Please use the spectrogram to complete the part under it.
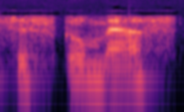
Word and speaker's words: Cisco Meth: The beautiful thing about my name is I am the only Cisco meth on the internet.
